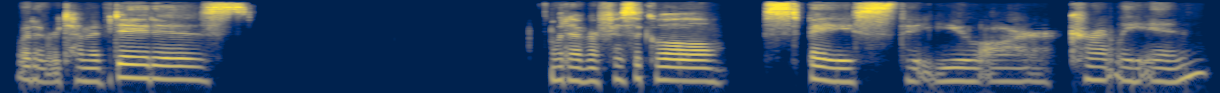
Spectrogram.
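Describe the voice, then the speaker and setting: Female meditation guide, mellow and even, gentle short phrases with long pauses, close dry sound. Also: low voice, vocal fry, no room sound. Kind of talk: guided body scan meditation.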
